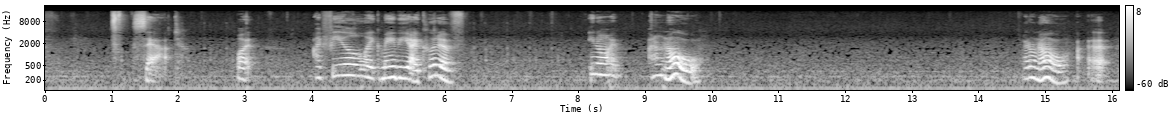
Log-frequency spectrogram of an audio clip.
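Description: A young woman talks calmly and close up, in short bursts with pauses.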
